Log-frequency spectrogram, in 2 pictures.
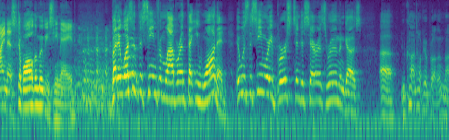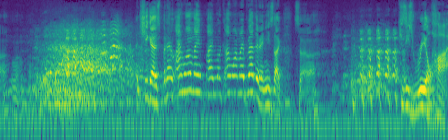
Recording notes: Live from the Soho Theatre in London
